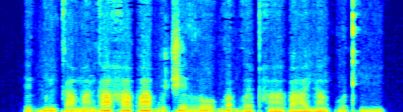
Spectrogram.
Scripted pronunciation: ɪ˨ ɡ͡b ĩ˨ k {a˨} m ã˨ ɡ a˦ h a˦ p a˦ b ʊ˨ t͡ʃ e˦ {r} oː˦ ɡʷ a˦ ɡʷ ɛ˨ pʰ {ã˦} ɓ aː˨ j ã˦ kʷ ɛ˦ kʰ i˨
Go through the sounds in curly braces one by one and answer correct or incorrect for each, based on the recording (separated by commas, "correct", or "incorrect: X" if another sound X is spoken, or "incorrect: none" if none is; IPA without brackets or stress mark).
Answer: correct, correct, incorrect: ã˨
